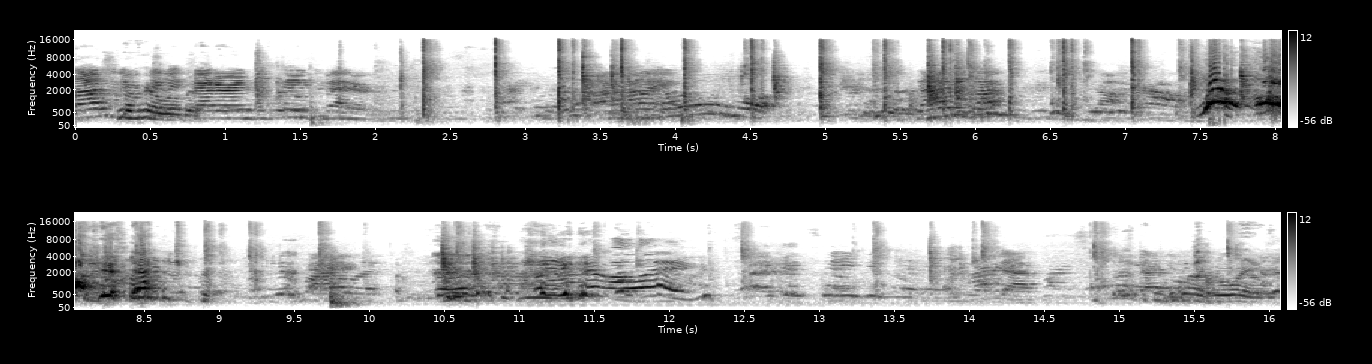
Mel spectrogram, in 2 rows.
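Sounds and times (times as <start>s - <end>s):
girls' voices: 0.0s - 16.0s
canes clacking together: 1.2s - 11.1s
loud cry: 7.4s - 8.4s.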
